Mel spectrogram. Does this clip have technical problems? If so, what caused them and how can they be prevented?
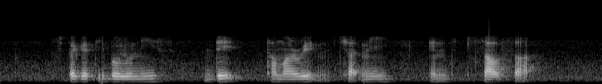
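Yes. At 1.00–1.02 s, a single 20 ms hole of silence from packet loss filled with silence cuts the speech with hard edges. Unlike a slip, it is an audible gap, not just a tick. Packet loss concealment and a jitter buffer would hide such gaps.

From 1.13 to 4.89 s, a click recurs about every 1.26 s, which points to clock drift buffer slips: a clock mismatch of roughly 150 ppm likely drops or repeats a handful of samples each time. Its strict regularity separates it from random packet loss. Locking both devices to one clock, or adding adaptive resampling, would prevent it.

The G.711 telephone band, roughly 250 Hz to 3.6 kHz, is heard throughout as the line's normal narrow sound.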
